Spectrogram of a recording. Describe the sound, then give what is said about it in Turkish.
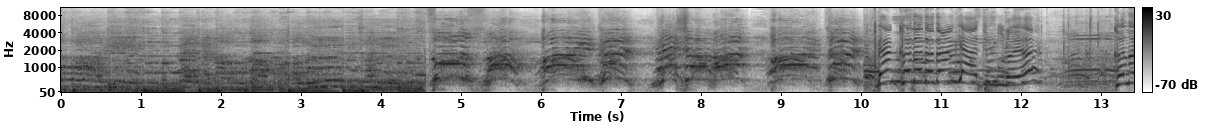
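A crowd at an animal lovers' rally in Istanbul, Turkey, chants and yells in loud, overlapping bursts, demanding an end to suffering in animal shelters. The first few seconds are thick and rumbling, then sharper rhythmic shouts rise and fall with brief pauses between them. “Düzenledikleri mitingle barınaklardan gelen acı görüntülerin son bulmasını istediler.”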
